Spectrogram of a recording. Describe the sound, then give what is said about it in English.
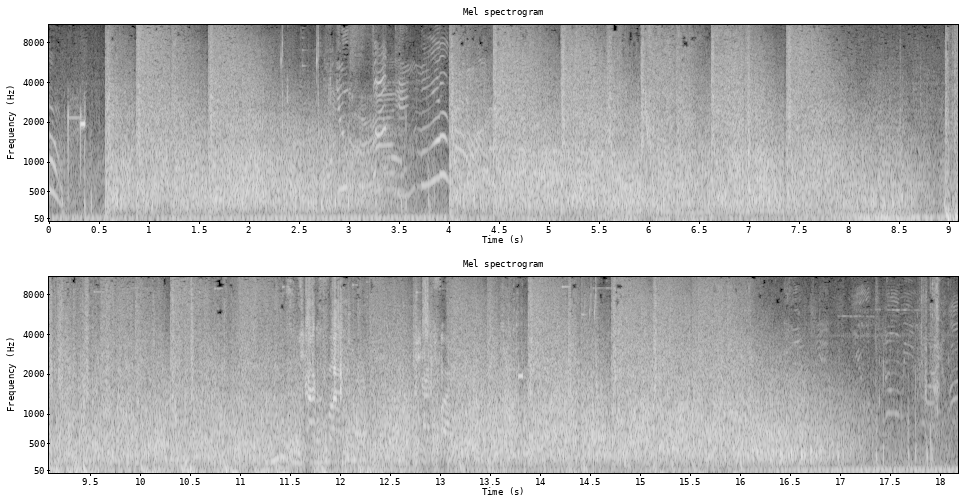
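Heavy gunfire from a police shootout with a bank robber outside the back of a building: many rapid, loud cracks and bursts run almost continuously for about eighteen seconds, with only a brief lull near the middle. “Shot! What's going on? Shots fired, outside the back.”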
